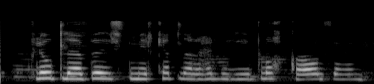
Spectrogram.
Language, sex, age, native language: Icelandic, male, 11, Icelandic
